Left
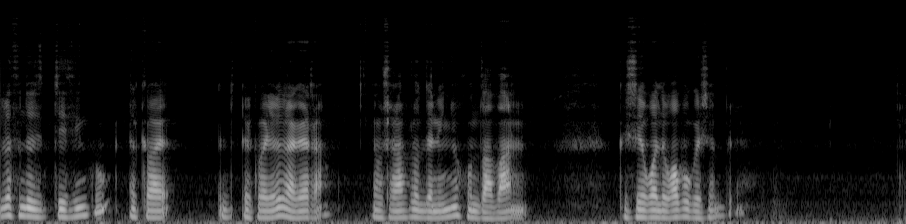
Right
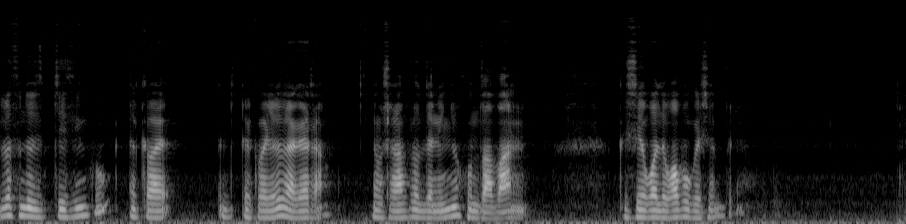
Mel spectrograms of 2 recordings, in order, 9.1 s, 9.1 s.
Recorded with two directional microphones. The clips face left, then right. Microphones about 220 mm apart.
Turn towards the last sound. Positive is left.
turn(degrees=10)  # may be behind; listen again after turning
